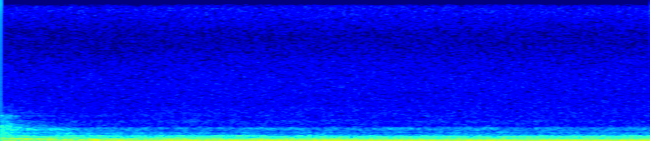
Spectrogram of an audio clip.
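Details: Inside a Porsche Cayenne Turbo while driving: a low steady drone with a faint whine under road rumble, the PDCC active anti-roll hydraulic pump hum. It is normal and the system is fine; the system lacks a pulsation damper.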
